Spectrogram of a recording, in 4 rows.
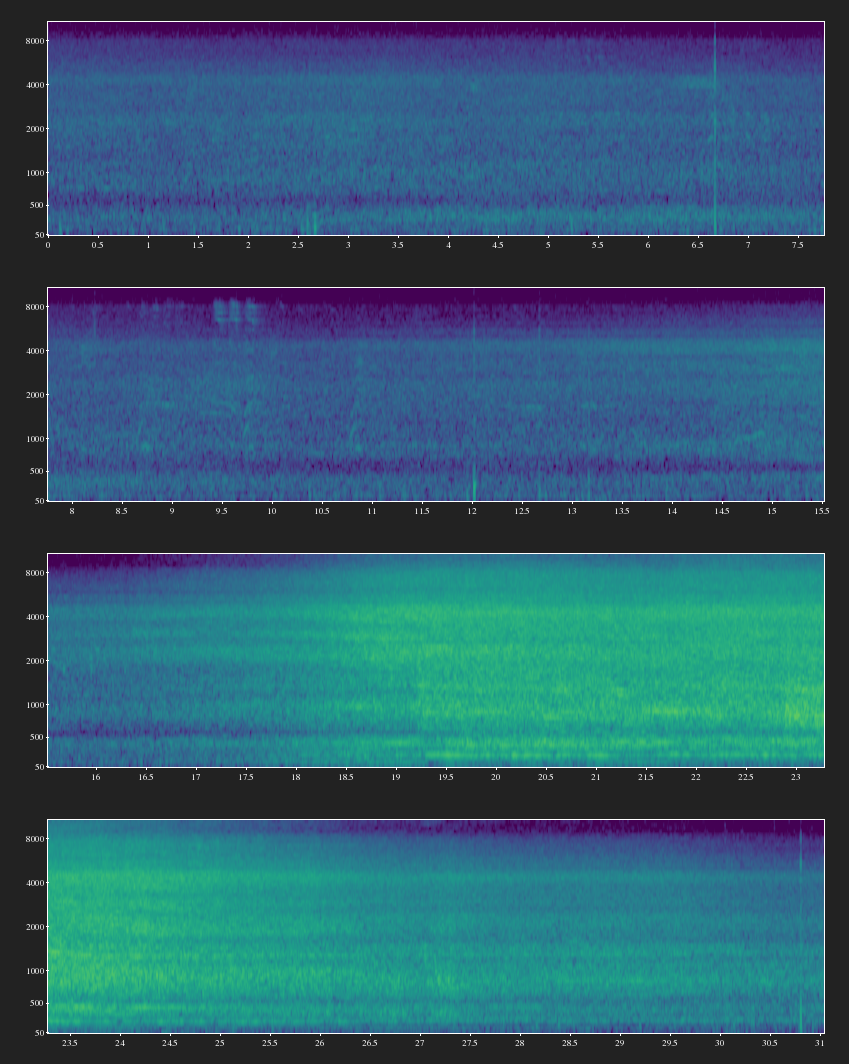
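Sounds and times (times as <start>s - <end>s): train passing at speed: 0.4s - 31.0s.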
